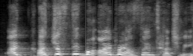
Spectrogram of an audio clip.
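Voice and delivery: very high, prissy complaint; high-pitched vain footballer parody; mocking Ronaldo. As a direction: play him as a precious diva. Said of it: "Ronaldo goes".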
